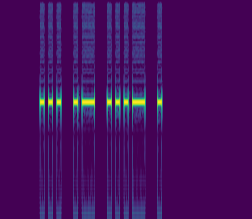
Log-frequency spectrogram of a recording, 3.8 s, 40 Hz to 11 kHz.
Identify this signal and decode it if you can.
Morse code, heard as a keyed tone, about 19 wpm, 800 Hz. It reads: SAVE
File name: Alphabetical / Alphabetical mp3s / Ss @18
